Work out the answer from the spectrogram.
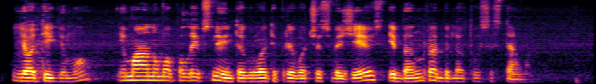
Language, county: Lithuanian, Panevėžys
